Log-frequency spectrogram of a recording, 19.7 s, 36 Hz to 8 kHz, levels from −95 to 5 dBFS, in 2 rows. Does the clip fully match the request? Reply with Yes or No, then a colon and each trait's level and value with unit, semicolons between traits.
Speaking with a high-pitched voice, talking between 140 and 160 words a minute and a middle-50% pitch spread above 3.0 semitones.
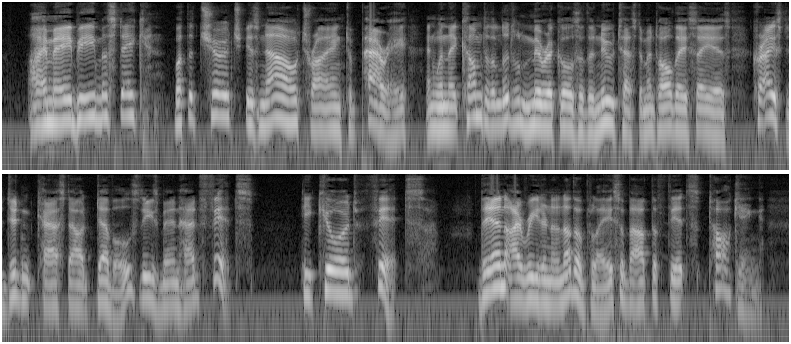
No: medium, 140 Hz; average, 150 wpm; average, 5.1 semitones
